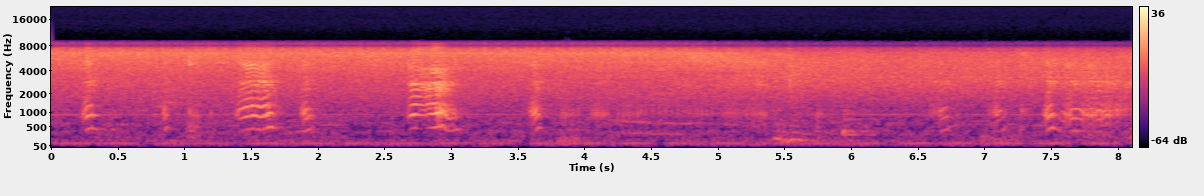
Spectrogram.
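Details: Short, breaking cries from a newborn just after birth, noted to have oily skin, with quiet room noise between cries; newborn cry.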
